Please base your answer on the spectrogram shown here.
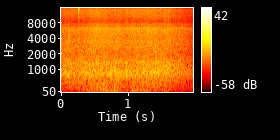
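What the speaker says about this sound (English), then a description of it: "Sorry about the wind, guys, but it's windy as heck here." Constant heavy wind buffeting the microphone outdoors near a parking area, a loud low rumble with no pauses across the whole stretch.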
